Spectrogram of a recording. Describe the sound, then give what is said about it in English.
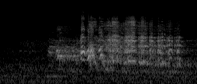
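A white tom turkey gobbles once: a loud, rapid, rattling warble that lasts about a second and a half and stands alone with no voices. “they're, you know, both white tom turkeys and they look oh so good to eat”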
